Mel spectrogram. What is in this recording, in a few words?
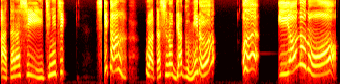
HELLO JP; GF Alarm; M21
